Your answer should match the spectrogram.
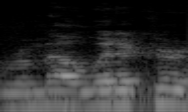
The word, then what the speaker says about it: Ramel Whitaker: oh and yeah yeah ramel ramel whitaker the cayman islands man he's my buddy man that's how you say it i think they speak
